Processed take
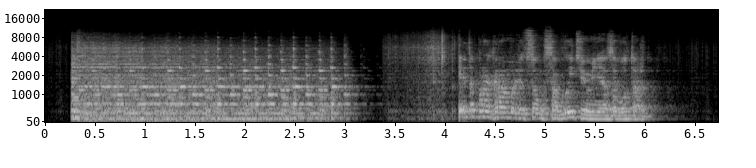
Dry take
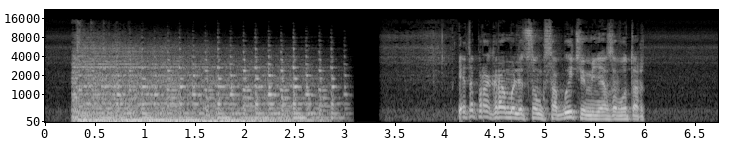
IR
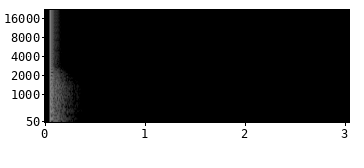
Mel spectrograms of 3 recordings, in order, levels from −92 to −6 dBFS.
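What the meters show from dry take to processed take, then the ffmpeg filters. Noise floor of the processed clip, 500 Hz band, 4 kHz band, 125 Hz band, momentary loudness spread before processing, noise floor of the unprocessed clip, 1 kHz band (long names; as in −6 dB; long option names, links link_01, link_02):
−70 dBFS, −2.5 dB, −2.5 dB, −7.0 dB, 10 LU, −57 dBFS, −2.0 dB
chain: -filter_complex "[0:a]highpass=160,aeval=exprs='sgn(val(0))*max(abs(val(0))-0.00355,0)':channel_layout=same,lowpass=frequency=5800:width=0.5412,lowpass=frequency=5800:width=1.3066,tiltshelf=frequency=970:gain=3.5,acompressor=threshold=-42dB:ratio=5,crystalizer=i=4:c=0,aecho=1:1:162|324|486:0.0794|0.0294|0.0109[link_01];[1:a]atrim=start_sample=2205,atrim=end_sample=6174[link_02];[link_01][link_02]afir=irnorm=-1:irlink=0,volume=7.5dB"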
